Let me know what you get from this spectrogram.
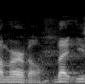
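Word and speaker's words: Maryville: So, you grew up in Mville? Yep. And just kind of like the Appalachin. You say Mville, I say Marville.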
